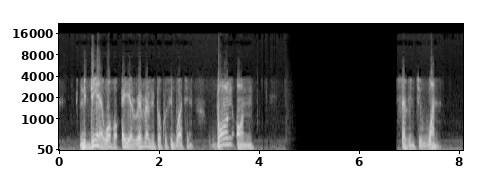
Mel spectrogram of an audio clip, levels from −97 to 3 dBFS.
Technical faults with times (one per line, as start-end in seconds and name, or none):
4.09-4.36 repeated packet loss (robotic sound)
4.54-6.78 long network dropout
